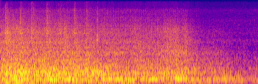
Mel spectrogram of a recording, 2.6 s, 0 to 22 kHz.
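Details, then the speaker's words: 1979 Puch Magnum moped two-stroke, first start after 40 years in storage, pedal-started, with a leaking nearly empty tank: buzzes evenly with a steady note before fading, no knocks or rattles; runs healthy. "All right, I'll call that a success. Tank's leaking, so I'm going to drain what little bit is in there left out and we'll try this again, but that was a very good first start."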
